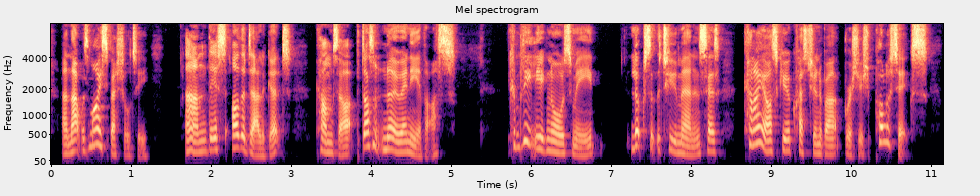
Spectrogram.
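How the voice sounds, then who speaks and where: Very wide pitch swings and vocal fry mark this fairly quick delivery, recorded very clean and dry, close with no echo over a silent background. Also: woman, medium pitch for a woman. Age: 60s. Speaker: journalist and author. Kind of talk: interview.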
